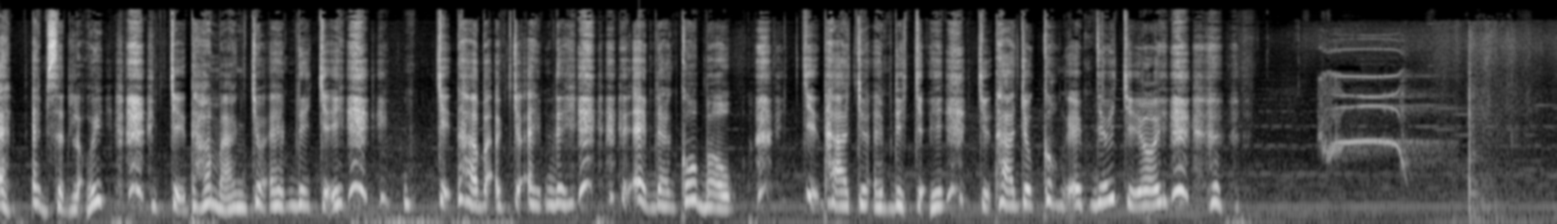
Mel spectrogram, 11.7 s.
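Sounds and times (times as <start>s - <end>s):
speech: 0.0s - 9.4s
low steady hum: 0.0s - 9.9s
woman screaming in fear: 9.9s - 10.8s.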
